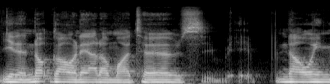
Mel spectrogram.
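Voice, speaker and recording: The man's voice is fairly low in pitch, and his pace is moderate. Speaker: professional boxer. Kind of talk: casual chat. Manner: slurred.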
